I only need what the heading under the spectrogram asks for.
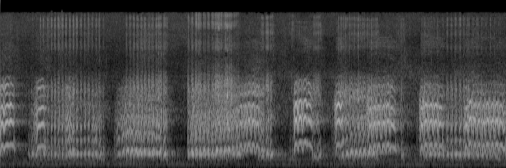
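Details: Newborn Jack Russell Terrier puppies whose eyes have just opened give whining cries in bursts. Each cry is nasal and wavering, some rising then falling, with short silent gaps between them.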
